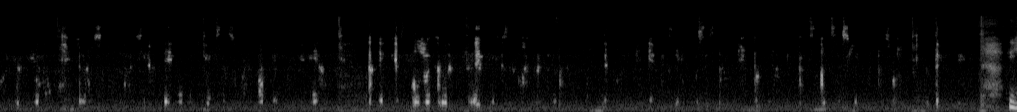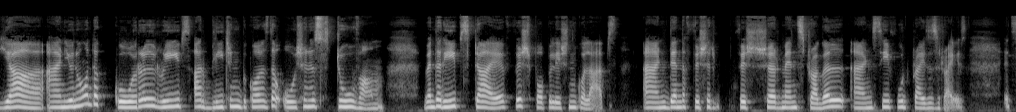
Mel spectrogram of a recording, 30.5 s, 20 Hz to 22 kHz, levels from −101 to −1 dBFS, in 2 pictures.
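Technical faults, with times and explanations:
No technical faults are audible anywhere in the speech recording.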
